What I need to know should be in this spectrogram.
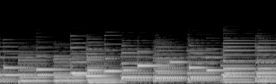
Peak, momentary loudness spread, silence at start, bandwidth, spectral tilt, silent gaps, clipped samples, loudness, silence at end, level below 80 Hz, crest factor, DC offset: -4 dBFS; 3 LU; 0 s; 5.4 kHz; -11 dB/octave; none; under 0.1%; -18 LUFS; 0 s; -46 dBFS; 14 dB; under 0.1%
